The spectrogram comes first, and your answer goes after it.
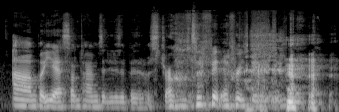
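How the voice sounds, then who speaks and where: A woman talks at a very fast pace with an Australian accent. Her pitch is fairly low. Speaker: astrophysics PhD student. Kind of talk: podcast interview.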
